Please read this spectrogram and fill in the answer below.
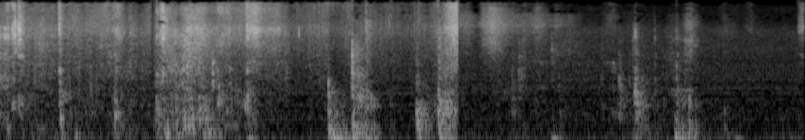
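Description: Cardboard box being opened and handled, its flaps and packing rustling, with irregular knocks and heavier thumps as a Central Machinery bench belt sander is lifted out and handled. The loudest thumps fall about halfway through.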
